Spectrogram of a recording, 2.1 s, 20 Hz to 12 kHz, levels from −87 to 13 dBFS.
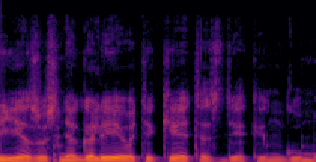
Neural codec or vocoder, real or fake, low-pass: none; real; 10.8 kHz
